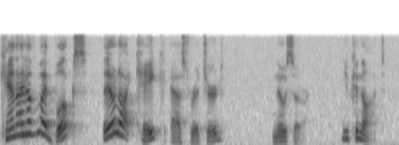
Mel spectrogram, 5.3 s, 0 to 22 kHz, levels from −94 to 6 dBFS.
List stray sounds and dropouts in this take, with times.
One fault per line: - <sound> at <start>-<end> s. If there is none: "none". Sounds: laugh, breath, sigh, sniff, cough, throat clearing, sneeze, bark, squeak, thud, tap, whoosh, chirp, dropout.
none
